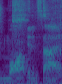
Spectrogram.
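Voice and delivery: ordinary talk, nothing marked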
